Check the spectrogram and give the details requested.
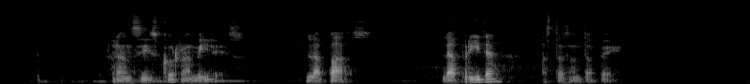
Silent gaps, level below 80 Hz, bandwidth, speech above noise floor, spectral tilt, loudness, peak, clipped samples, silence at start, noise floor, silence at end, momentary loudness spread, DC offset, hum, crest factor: none; -68 dBFS; 11 kHz; 37 dB; -5 dB/octave; -37 LUFS; -14 dBFS; under 0.1%; 0.35 s; -73 dBFS; 1.3 s; 17 LU; under 0.1%; none; 26 dB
